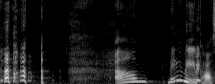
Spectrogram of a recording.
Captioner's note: laughter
